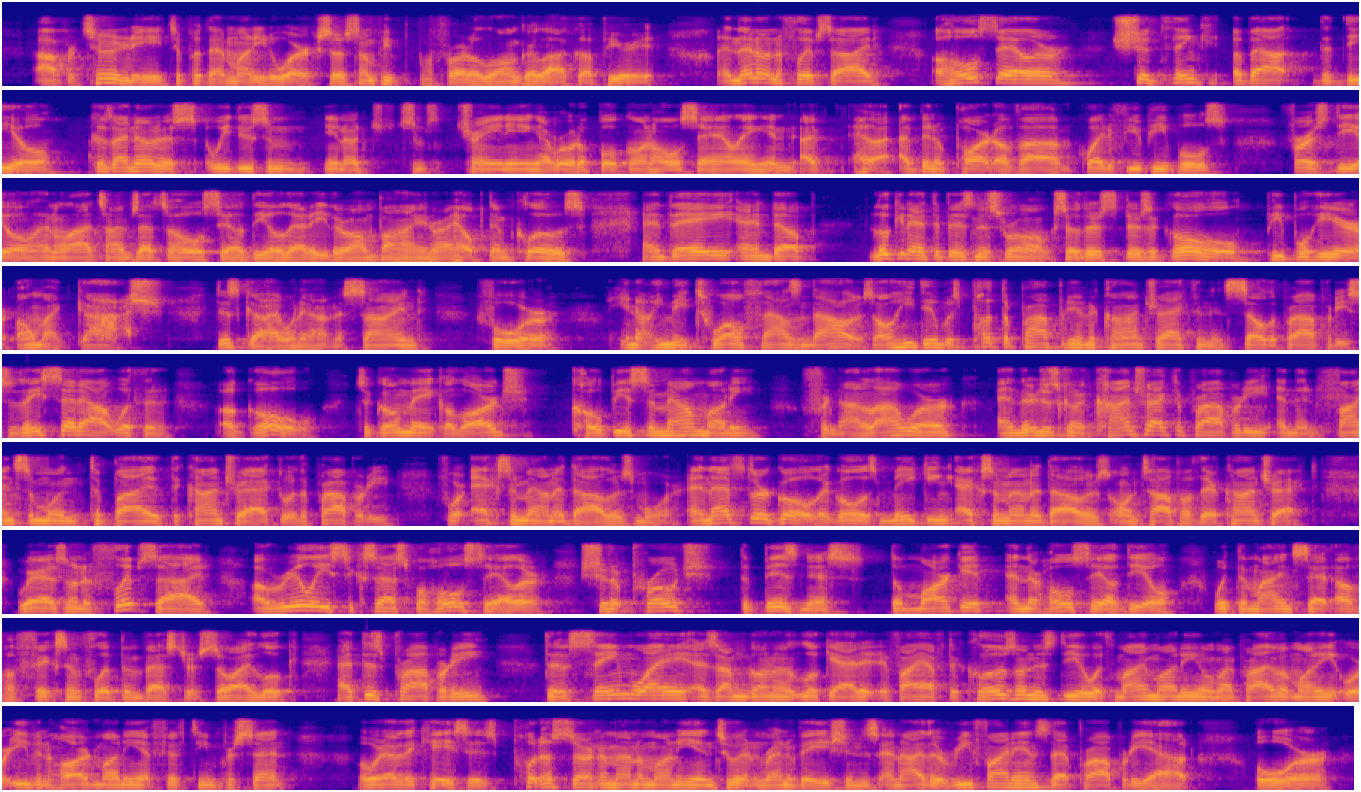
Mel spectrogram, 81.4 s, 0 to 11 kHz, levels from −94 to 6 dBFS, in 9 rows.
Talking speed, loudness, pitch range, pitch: 205 wpm, -20 LUFS, 105-130 Hz, 115 Hz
